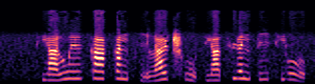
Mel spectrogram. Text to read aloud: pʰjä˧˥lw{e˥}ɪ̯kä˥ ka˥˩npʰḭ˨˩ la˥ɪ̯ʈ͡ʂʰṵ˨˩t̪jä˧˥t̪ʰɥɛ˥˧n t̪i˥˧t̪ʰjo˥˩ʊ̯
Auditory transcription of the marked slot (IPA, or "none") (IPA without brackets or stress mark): e˥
